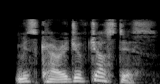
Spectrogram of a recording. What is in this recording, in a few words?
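"miscarriage of justice", British English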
